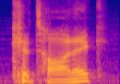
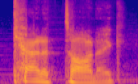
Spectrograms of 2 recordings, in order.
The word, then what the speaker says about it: catatonic: It's not pronounced katonic breakdown. I don't know how nobody's ever corrected me, but I think it I think it's pronounced catatonic breakdown or something.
